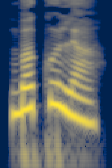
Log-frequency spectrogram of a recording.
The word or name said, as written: ಬಕುಲ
